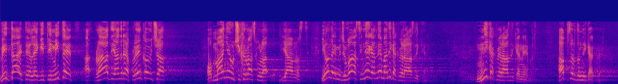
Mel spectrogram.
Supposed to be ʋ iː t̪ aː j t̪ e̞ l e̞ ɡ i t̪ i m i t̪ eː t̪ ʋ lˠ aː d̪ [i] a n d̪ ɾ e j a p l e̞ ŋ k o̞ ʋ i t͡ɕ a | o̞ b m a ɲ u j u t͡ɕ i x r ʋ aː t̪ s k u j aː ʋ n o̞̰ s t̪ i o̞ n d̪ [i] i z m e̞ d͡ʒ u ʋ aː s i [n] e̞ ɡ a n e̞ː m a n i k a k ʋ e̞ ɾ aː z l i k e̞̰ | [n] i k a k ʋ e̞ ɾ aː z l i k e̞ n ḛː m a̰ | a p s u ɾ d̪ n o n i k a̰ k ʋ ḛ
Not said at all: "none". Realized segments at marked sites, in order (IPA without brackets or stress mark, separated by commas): i, a, ɲ, n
